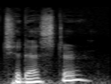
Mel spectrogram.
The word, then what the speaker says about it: Chidester: Brian Chedester. Chidester? – That's right.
